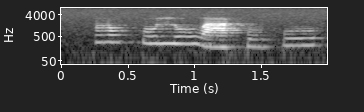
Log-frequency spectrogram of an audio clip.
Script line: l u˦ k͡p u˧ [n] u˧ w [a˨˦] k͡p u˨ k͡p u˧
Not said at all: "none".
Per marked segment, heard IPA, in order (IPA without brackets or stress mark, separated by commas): n, a˨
